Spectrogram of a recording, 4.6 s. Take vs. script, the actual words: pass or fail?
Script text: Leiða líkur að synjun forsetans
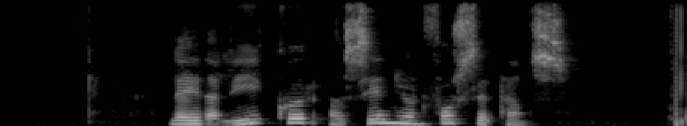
pass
